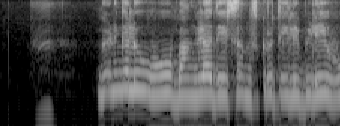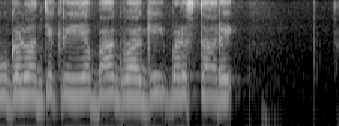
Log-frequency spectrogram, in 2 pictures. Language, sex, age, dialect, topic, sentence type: Kannada, female, 36-40, Mysore Kannada, agriculture, statement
